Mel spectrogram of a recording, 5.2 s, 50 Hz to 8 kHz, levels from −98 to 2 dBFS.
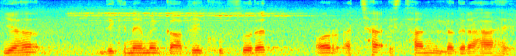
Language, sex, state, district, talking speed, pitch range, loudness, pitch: Hindi, male, Madhya Pradesh, Dhar, 130 wpm, 110-125 Hz, -18 LUFS, 120 Hz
